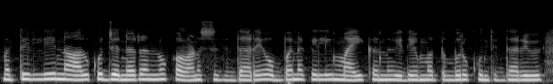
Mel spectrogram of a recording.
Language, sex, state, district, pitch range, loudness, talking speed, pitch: Kannada, female, Karnataka, Bidar, 210-230 Hz, -15 LUFS, 120 wpm, 215 Hz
